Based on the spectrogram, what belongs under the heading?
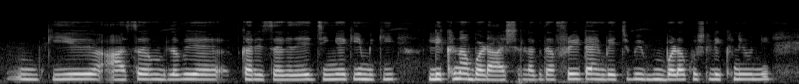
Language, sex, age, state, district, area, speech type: Dogri, female, 18-30, Jammu and Kashmir, Reasi, rural, spontaneous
